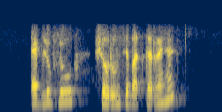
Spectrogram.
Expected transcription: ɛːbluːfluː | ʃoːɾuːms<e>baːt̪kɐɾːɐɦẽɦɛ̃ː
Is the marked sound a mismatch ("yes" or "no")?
no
